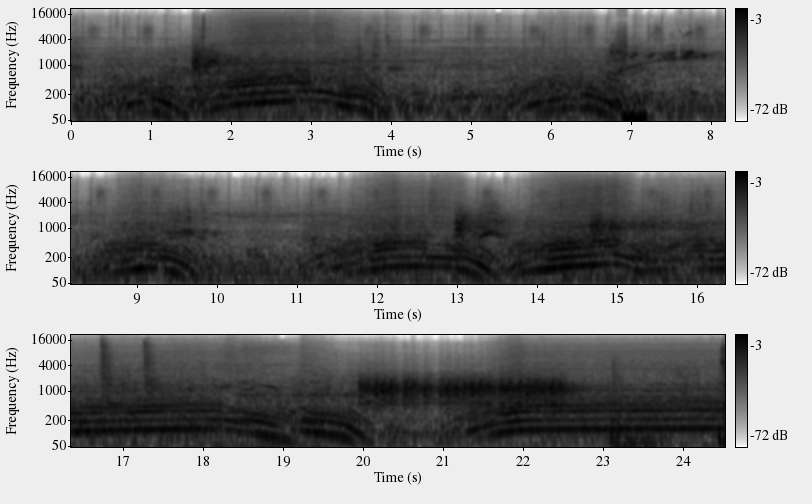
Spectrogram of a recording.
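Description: Engine of a vehicle in a space video game, revving in repeated rising and falling sweeps, loud and close, with skidding and passing noises across a busy game mix.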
